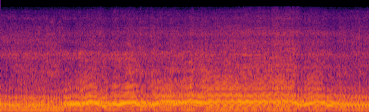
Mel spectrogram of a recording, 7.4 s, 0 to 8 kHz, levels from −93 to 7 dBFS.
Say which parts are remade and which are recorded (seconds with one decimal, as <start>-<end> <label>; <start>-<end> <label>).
0.0-1.8 remade; 1.8-2.7 recorded; 2.7-3.8 remade; 3.8-7.4 recorded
